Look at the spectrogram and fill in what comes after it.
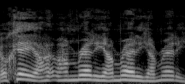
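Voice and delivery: put-on eager excitement. Retelling a buddy's wife agreeing to try for the stage: imitating someone excitedly eager. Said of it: "she's all excited about it".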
